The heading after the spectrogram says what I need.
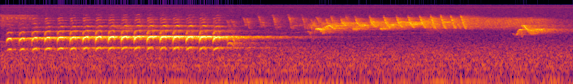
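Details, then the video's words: Pileated Woodpecker in older spring forest at Peavy Arboretum and McDonald Forest, Coast Range foothills, giving its loud laugh-like call: a rapid series of about ten even, ringing notes over two seconds, followed by another bird's high trilling. "In older forests like these, you're often within earshot of the pileated woodpecker's loud, laugh-like call."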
